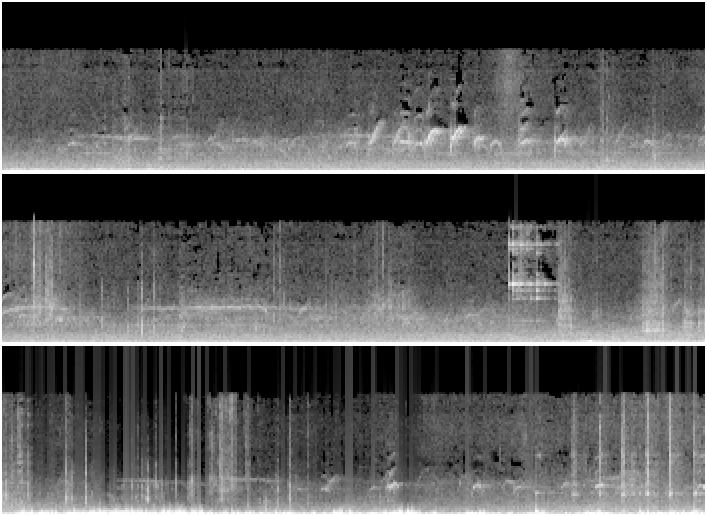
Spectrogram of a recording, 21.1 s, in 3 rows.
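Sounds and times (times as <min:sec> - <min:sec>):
bird chirping: 0:00.6 - 0:12.6, 0:16.4 - 0:21.0.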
